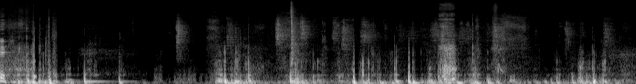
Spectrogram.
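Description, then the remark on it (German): A happy dog waking up and moving around: irregular shuffling, rustling and light tapping footfalls, with occasional soft panting-like breaths, moderately loud and continuous with a brief lull partway through. “da ist jemand aufgewacht. Der Hund ist glücklich.”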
